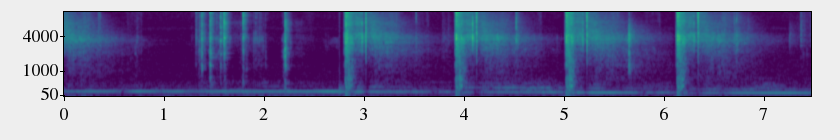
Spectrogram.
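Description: A Barra 1100z .22 air rifle firing pellets, several sharp, close cracks spaced about a second apart, each followed by brief rattling, over a steady low hum.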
